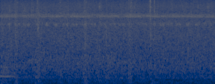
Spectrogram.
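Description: Faint, steady rain hisses over a video game village beside a castle build, an even wash of patter with no voices and no change in intensity.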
